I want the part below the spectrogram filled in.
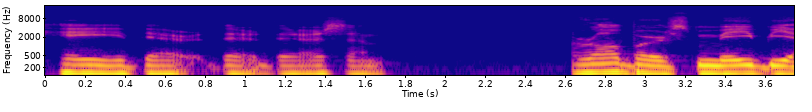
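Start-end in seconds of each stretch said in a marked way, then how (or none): none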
